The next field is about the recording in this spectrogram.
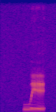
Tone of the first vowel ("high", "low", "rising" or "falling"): low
